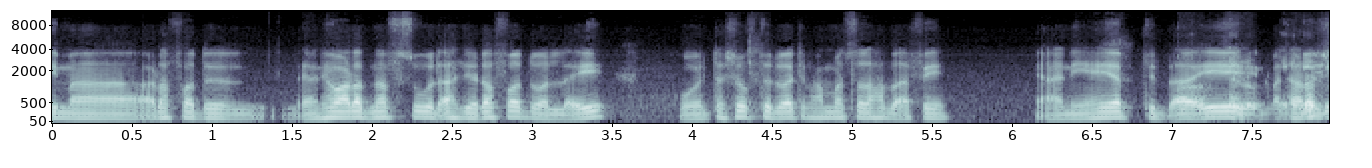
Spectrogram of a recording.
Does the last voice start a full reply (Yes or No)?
Yes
